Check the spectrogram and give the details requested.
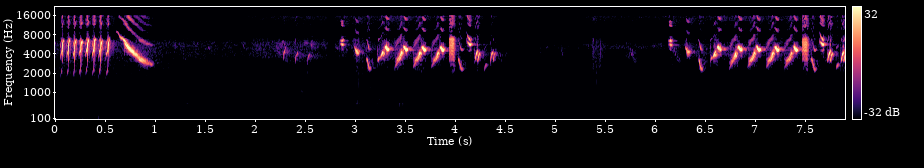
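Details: A wild European goldfinch sings in high, tinkling bursts of rapid twittering notes and buzzy trills, with falling slurred whistles, separated by short silent pauses.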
